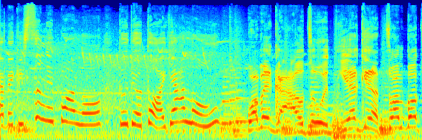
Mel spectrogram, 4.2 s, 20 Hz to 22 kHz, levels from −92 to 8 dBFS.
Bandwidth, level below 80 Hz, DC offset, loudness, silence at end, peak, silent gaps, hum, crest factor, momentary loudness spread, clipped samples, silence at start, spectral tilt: over 20 kHz; -34 dBFS; 0.5%; -11 LUFS; 0 s; 0 dBFS; none; none; 12 dB; 4 LU; under 0.1%; 0 s; -3.5 dB/octave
